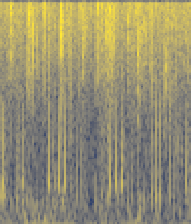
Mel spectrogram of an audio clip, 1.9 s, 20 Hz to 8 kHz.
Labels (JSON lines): {"label": "biophony, rattle response", "recorder": "SoundTrap 500"}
